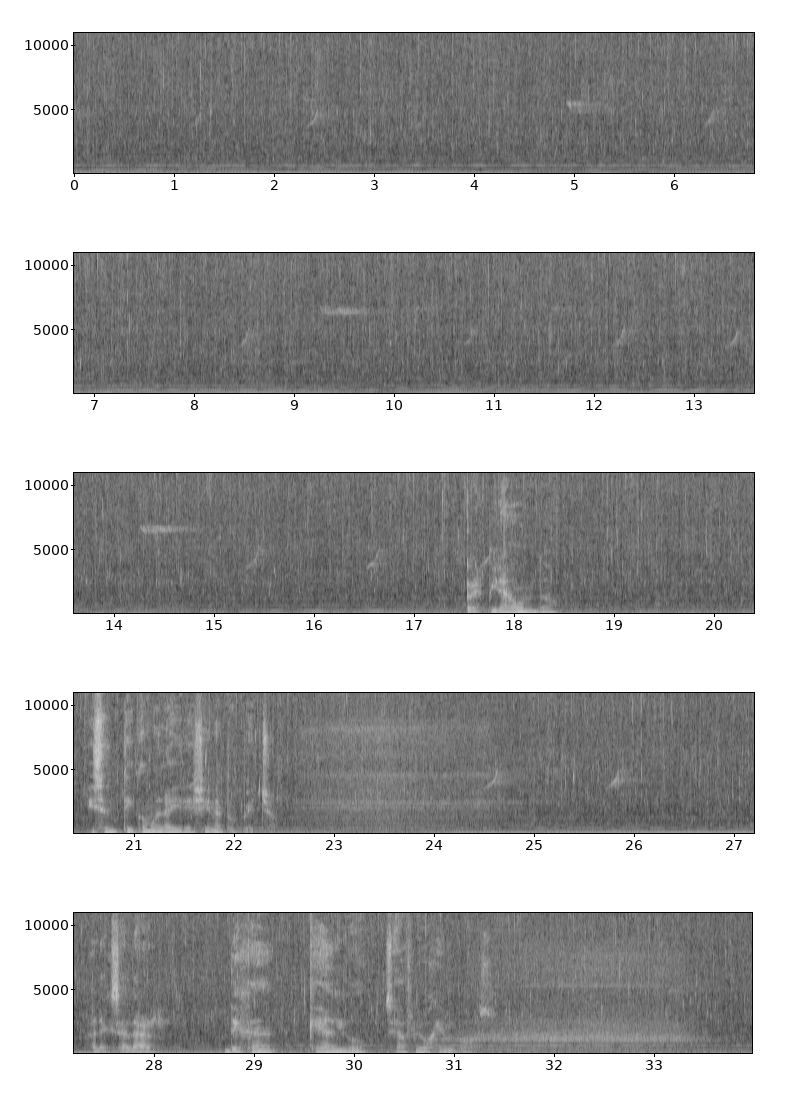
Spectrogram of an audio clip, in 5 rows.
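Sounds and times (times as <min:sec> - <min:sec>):
rush of flowing water: 0:00.0 - 0:33.9
speech: 0:17.6 - 0:18.5, 0:20.6 - 0:22.6, 0:27.4 - 0:28.1, 0:28.7 - 0:31.4
low sustained hum: 0:21.9 - 0:27.3, 0:28.1 - 0:33.9.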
